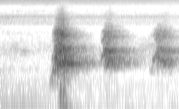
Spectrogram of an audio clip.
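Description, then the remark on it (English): A dog barks three times in quick succession, the first bark loudest and sharpest, the next two a little softer, with no voices around. “did the dogs eat? You know they are more important in this home than you. At least they protect me.”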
